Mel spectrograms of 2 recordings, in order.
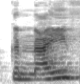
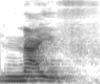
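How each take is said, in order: First: A k sound is heard at the start. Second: No k sound is heard at the start. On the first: The speaker calls it wrong. "अब कनाइफ नहीं बोलते हैं इसको" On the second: The speaker calls it right. "ये silent है"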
